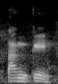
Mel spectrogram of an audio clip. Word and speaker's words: Tanque: bakit hindi natin i-try itong keso tank version 2 or tangke yun po ang kanyang tamang pronunciation Ayan ' ba para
